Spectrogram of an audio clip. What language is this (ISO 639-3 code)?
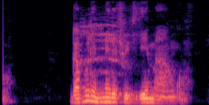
lug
